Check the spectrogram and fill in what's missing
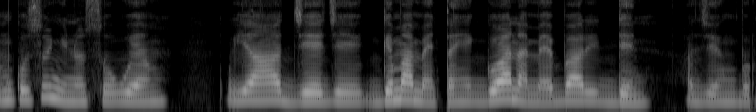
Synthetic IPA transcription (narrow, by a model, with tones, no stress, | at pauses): m̩˨˦ko˦su˦ɲi˨nu˨so˦we˦m | ṵ˦ja˦a˦d͡ʒe˦˨˦d͡ʒe˦ɡe˦ma˦me˨ta˨ŋi˦ɡe˦ma˦na˨me˨˦ba˦ɾi˦de˨n | a˨d͡ʒe˦ŋ͡mɡ͡be˦ɾ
